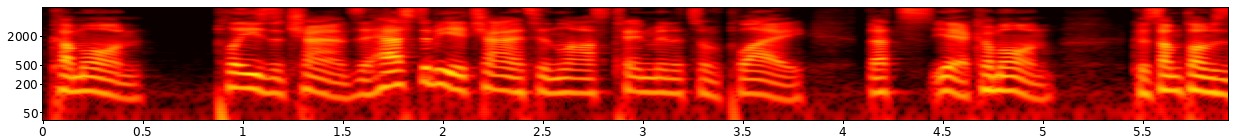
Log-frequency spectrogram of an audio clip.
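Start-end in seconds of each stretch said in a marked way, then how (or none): none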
